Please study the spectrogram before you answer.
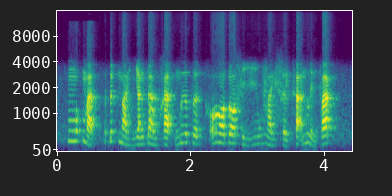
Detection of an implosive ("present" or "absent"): present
